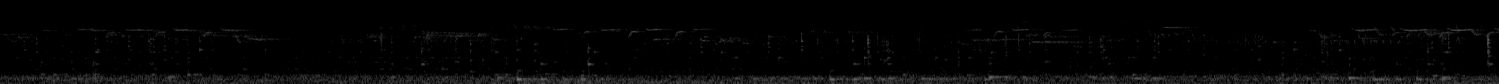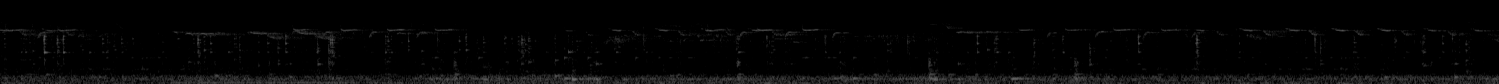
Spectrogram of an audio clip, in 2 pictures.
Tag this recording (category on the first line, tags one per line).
Soundscapes > Nature
artistic-intervention
data-to-sound
modified-soundscape
soundscape
alice-holt-forest
phenological-recording
nature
